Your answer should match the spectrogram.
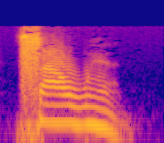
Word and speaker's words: Samhain: it's pretty safe bet that it's pronounced Samhain. The first part rhyming with cow, Samhain.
